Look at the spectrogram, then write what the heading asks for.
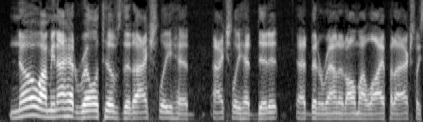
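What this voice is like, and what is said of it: Mild Mississippi Southern accent. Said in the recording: “you're not from Colorado with that accent a little bit ... originally from Mississippi”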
